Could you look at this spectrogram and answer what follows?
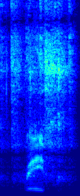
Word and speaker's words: Ralph: and Ralph Fiennes, or Rafe Fiennes? Rafe. I know it's. I don't understand how you get Rafe with an L.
